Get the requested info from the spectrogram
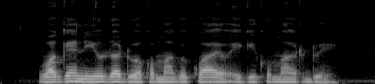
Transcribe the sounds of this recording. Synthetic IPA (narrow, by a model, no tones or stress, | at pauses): waɡɛnjʊdadwɔkɔmaɡkwajɔʔeɡɪkomardwe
